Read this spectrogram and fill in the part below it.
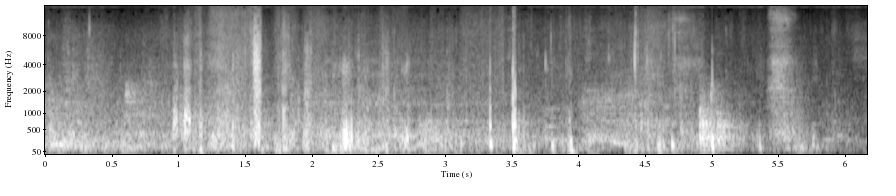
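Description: Chairs creak and shuffle as a group of people stand up.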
